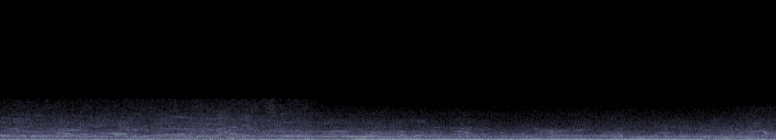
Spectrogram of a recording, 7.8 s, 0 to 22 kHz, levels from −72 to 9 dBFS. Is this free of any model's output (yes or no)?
yes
